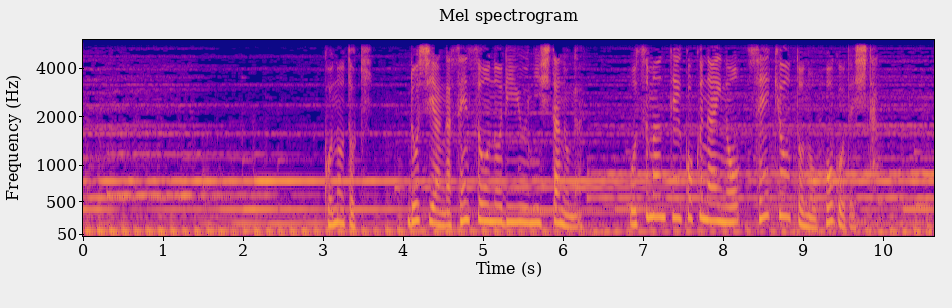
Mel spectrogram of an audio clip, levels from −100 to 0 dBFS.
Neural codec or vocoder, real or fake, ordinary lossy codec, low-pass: none; real; none; 5.4 kHz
